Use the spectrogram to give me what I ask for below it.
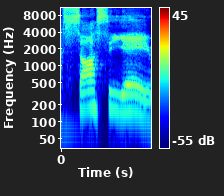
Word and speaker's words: Saucier: Man, I always say your So, last name wrong, bro. I always say it wrong. Saucier, right?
